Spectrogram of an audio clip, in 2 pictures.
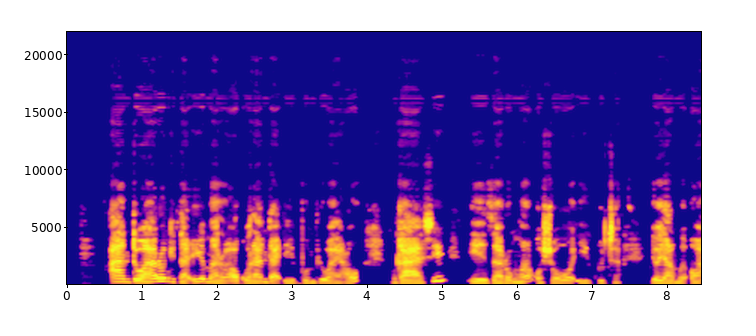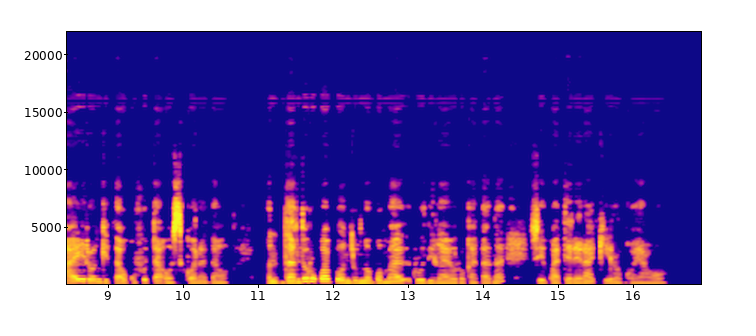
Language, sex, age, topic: Oshiwambo, female, 25-35, finance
